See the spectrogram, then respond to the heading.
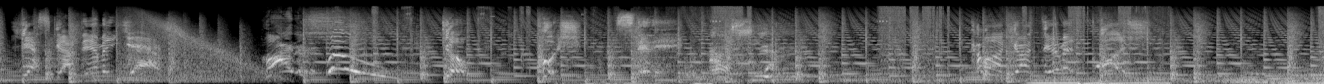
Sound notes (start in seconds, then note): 7.0 static buzzes; 10.9 static buzzes; 11.9 upbeat music; 13.0 static buzzes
